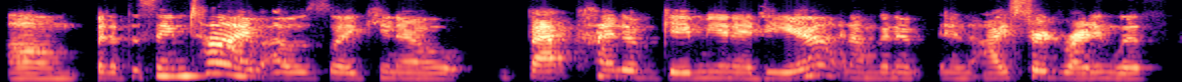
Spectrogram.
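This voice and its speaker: A woman's voice: medium pitch, fairly even intonation, a little fast, pushed and bright, poor audio. A young adult woman from Ecuador, talking reflectively as an author guest in a casual interview. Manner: reflective, frequent fillers, quoting others animatedly.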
